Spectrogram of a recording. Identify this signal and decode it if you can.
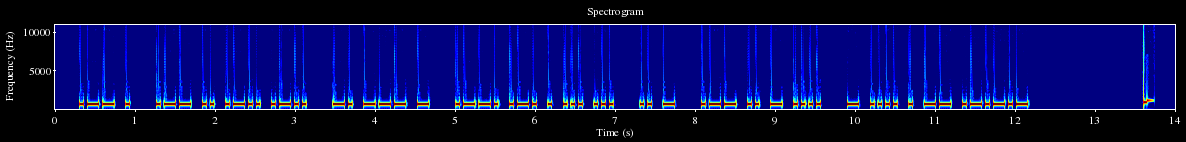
Morse code, heard as a keyed tone, about 25 wpm, 700 Hz. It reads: WE WILL NOT PRESS IT WITH THEM.
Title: Sentences from Top 1000 Words - Review Part 1 - 25wpm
